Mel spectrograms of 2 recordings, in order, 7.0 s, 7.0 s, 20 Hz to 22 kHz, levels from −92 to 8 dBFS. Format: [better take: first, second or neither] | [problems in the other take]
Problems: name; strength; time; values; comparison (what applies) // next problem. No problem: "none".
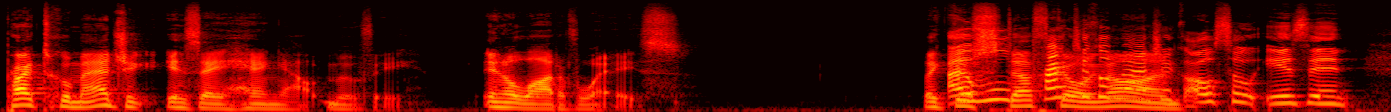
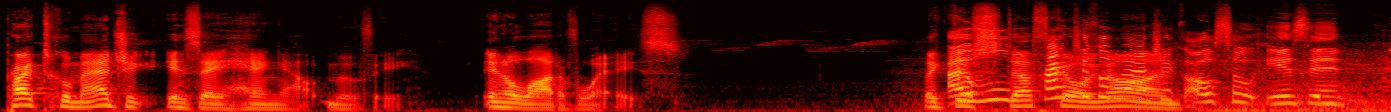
first | animal sounds; faint; throughout; 25 dB below the speech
